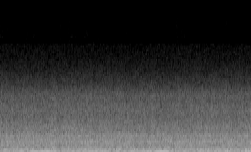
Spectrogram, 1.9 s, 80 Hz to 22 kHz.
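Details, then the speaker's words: Never-opened 1980-81 Lasko (Galaxy) 3712 12-inch two-speed box fan, first run on high: smooth, even whoosh of air with a soft low motor hum, no rattles or ticking; much quieter than a well-used one, running healthy. "all right starting off on high for the first time ever [Music] wow [Music] that thing is so much quieter"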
